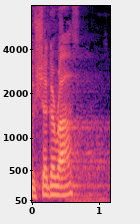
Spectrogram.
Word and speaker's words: Sheogorath: Have you come to be of service to Shigarath? Despite putting that in the video, and pointing out that this is the pronunciation of the name that Morrowind gives you, people still leave embarrassing comments about how I said the name wrong.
